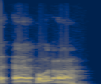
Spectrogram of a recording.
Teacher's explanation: कंठ में आते हैं, कंठ से उच्चारित होते हैं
